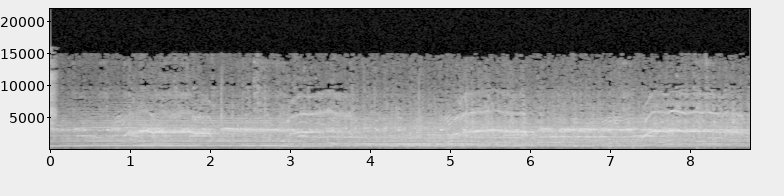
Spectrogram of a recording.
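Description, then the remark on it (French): A crowd claps and cheers steadily for the whole stretch, with shouts, whoops and sustained whistle-like tones rising over the dense, continuous wash of noise: the evening applause at 8 p.m. for hospital health workers during Covid, in France. “Et les applaudissements le soir à 20h, honnêtement tu aimes et du coup, les applaudissements, bah, je vais peut-être euh, te décevoir, mais j'ai pas trop aimé en fait.”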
